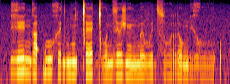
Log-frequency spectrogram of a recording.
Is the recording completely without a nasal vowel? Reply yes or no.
no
